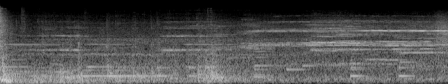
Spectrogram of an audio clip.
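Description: Electric commuter train running on the rails, with high squealing tones from the wheels over a steady rumble. The sound starts abruptly, and the high tones grow stronger near the end.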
